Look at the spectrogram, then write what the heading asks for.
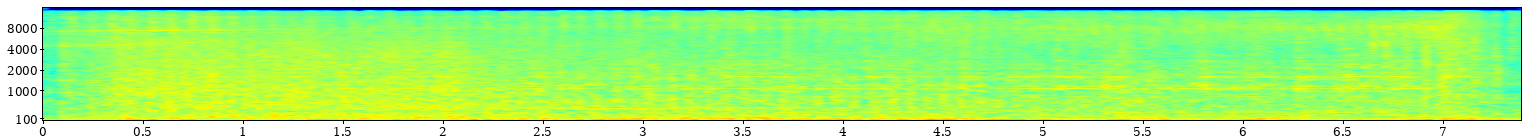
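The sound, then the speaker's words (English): A helicopter with passengers aboard roars loudly and steadily as it flies off after hovering, its heavy rotor thrum and engine rumble filling the whole stretch with no pause and no voices. “The chopper flies off.”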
